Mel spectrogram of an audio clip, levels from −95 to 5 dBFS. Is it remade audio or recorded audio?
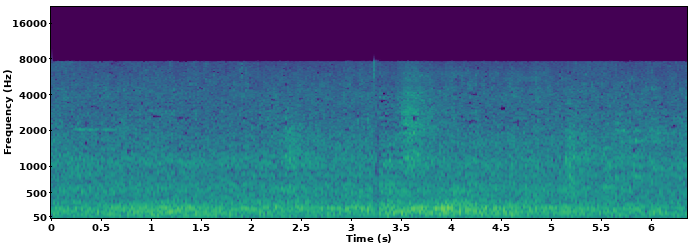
recorded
